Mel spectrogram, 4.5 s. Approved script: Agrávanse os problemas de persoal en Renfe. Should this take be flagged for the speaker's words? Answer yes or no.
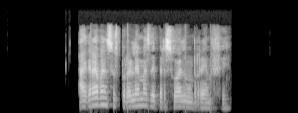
no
